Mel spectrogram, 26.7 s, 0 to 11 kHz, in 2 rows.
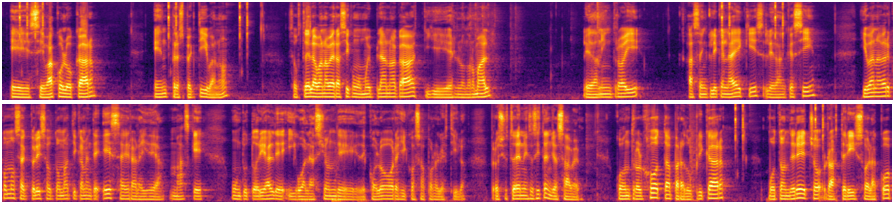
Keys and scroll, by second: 6.7 Down, 7.5 Left, 8.7 Return, 22.9 ctrl+j.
